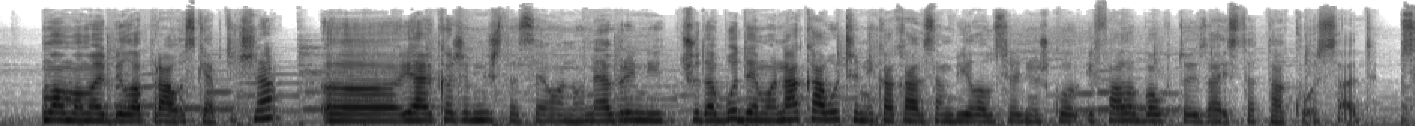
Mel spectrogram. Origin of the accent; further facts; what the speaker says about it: Zenica, Federation of Bosnia and Herzegovina, Bosnia & Herzegovina; tu sam iz Zenice, rođena i odrasla u Zenici. Rođena sam 1. novembra 1991. godine. Završila osnovnu školu Radakovu Skender Kulenović, drugu gimnaziju u Zenici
